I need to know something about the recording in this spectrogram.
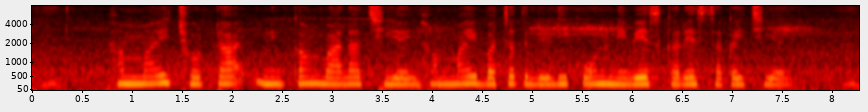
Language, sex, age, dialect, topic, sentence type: Maithili, female, 25-30, Angika, banking, question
